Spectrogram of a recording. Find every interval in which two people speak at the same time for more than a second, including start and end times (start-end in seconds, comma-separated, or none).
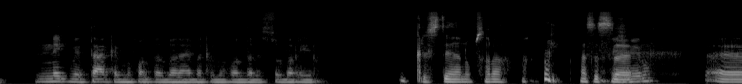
none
